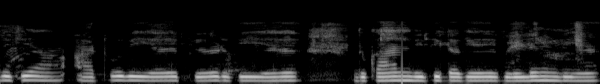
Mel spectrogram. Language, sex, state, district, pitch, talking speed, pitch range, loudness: Hindi, female, Uttar Pradesh, Deoria, 180 Hz, 150 wpm, 175-185 Hz, -22 LUFS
